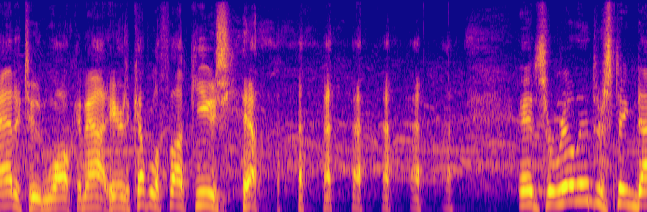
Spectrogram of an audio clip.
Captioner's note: laugh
